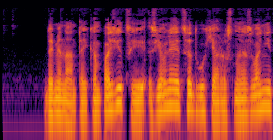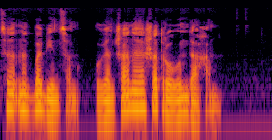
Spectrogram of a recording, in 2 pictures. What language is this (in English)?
Belarusian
